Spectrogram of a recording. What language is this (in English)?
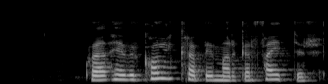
Icelandic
